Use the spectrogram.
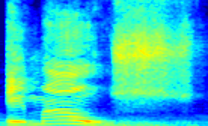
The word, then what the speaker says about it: Emaús: Emaús es un nombre que se pronuncia Emaús, o también se pronuncia Amatí, y significa caliente.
